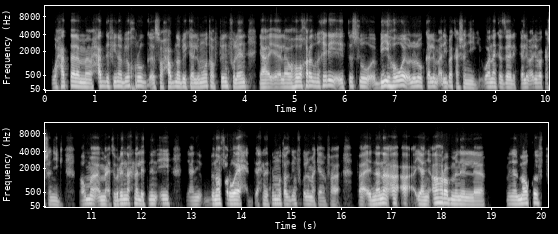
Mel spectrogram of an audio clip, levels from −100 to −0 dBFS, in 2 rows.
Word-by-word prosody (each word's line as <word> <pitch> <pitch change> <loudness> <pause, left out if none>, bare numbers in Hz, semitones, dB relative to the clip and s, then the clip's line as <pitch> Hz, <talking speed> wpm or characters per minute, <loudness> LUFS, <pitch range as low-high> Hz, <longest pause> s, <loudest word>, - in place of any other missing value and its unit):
وحتى 135 +4 +2
لمّا 120 -3 +2
حد 135 +4 -1
فينا 135 +2 -1
بيخرُج 145 0 -2
صحابنا 120 +3 -1
بيكّلموه، 120 +1 0
طب 125 -3 -4
فين 135 0 +1
فُلان، 125 -1 0 0.3
يعني 110 0 0
لو 115 0 +1
هو 135 +5 +3
خرج 145 +1 +2
من 130 - -2
غيري 155 +4 0
يتّصلوا 130 +2 -2
بيه 130 +9 +4
هو 145 +4 +4
يقولوا 130 - +2
له 135 -1 +2
كلِّم 130 0 -2
قريبك 125 -1 -3
عشان 105 -1 -4
ييجي، 95 -4 -7
وأنا 120 0 +1
كذلك 110 -3 -2
كلِّم 110 0 -2
قريبك 115 +1 -4
عشان 105 0 -5
ييجي، 90 -3 -9 0.3
هُم 120 +3 0 0.3
معتبريننا 120 +3 0
إحنا 130 +2 -3
الاتنين 120 +2 -1
إيه 130 0 -2 0.4
يعني 105 0 -8
بنفر 120 0 +1
واحد، 115 -5 +4
إحنا 115 - -7
الاتنين 120 +4 -3
متواجدين 115 0 -3
في 115 - -20
كُلّ 115 - -4
مكان، 100 -2 -5
ف 95 +1 -17 0.5
فإن 110 +1 0
أنا 135 +3 +6
أ - - +2
أ - - 0
يعني 110 -2 +1
أهرب 145 -2 +5
من 115 -2 +3
ال 100 -3 0 0.5
من 115 0 -4
الموقف 130 +3 +3
120 Hz, 165 wpm, -23 LUFS, 110-130 Hz, 0.5 s, أنا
